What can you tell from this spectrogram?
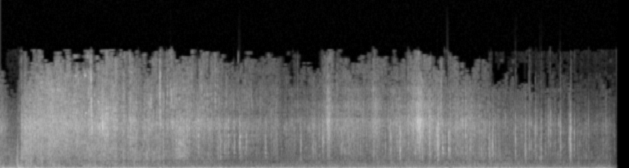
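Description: Explosion sound effect: a heavy low rumble with scattered crackles, going on at a high level after the blast and cutting off suddenly near the end.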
